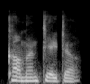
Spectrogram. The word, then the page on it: commentator: Indian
